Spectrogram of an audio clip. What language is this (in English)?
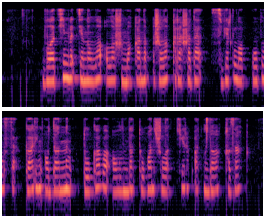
Kazakh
